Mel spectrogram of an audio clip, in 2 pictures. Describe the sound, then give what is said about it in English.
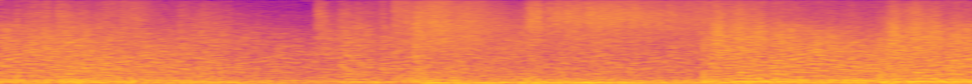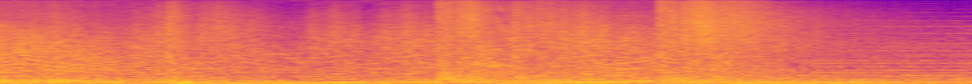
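Weapons fire from a fleet of ships attacking a space station: a loud, unbroken barrage of heavy booms and blasts that overlap densely for the whole stretch, with no pauses between them. “All ships, fire on the station!”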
